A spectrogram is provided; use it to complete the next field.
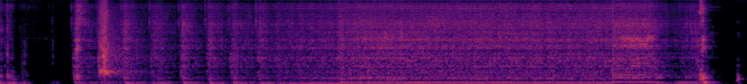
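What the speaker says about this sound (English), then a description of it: "And then onto the blender and blend." A kitchen blender whirs through tzatziki sauce with a steady low motor drone, broken by brief stops and restarts, close by and alone.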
